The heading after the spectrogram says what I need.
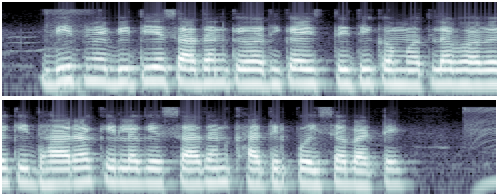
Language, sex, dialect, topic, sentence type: Bhojpuri, female, Northern, banking, statement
